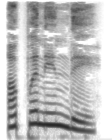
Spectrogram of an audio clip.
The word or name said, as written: ಅಪನಿಂದೆ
